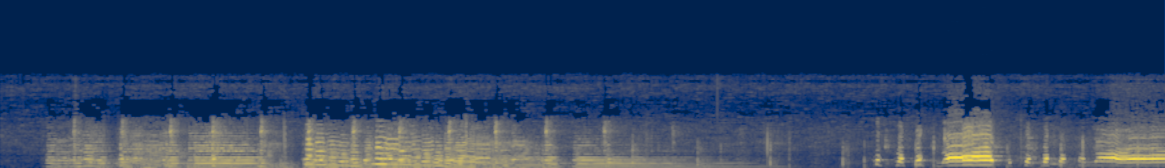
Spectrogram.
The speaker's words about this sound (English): Tugwell, we're going to buy a live chicken.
